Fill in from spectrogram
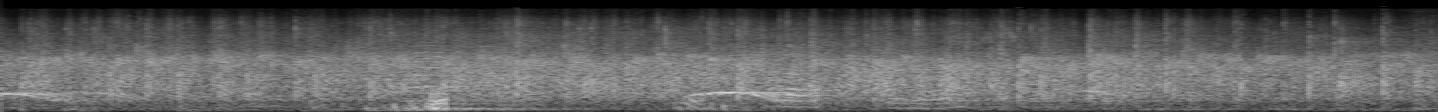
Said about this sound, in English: And we want to give them a big round of applause for their elections.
